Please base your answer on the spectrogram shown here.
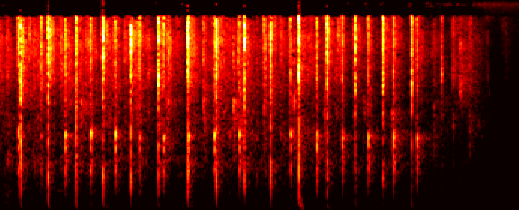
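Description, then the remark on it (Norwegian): Applause from a small group: a steady patter of sharp, crisp hand claps that thins out and stops after about four seconds, leaving silence. No one speaks over it. “Det må applaus!”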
